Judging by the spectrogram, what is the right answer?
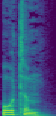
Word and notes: autumn: British English

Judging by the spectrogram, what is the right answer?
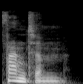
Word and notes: phantom: British English

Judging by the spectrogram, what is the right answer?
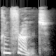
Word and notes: confront: British English

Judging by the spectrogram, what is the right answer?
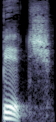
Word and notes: bitch: American English

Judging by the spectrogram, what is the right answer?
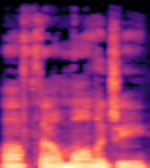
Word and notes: ophthalmology: American English

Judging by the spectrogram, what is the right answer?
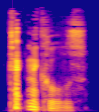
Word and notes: technicals: British English

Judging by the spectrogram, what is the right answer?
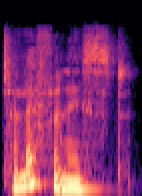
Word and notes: telephonist: British English

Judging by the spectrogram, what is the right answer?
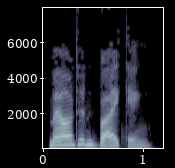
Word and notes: mountain biking: British English

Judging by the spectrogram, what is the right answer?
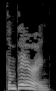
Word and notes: comparing: British English

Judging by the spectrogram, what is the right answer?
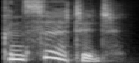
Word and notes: concerted: British English

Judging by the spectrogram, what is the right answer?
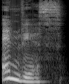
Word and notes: envious: British English

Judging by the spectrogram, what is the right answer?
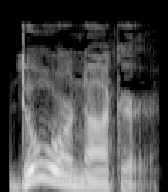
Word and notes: doorknocker: British English

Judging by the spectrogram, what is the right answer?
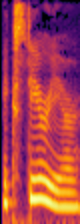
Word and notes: exterior: American English

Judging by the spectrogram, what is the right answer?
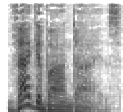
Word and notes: vagabondize: British English

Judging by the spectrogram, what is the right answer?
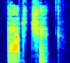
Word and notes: bad cheque: British English

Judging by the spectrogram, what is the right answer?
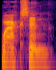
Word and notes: waxen: American English

